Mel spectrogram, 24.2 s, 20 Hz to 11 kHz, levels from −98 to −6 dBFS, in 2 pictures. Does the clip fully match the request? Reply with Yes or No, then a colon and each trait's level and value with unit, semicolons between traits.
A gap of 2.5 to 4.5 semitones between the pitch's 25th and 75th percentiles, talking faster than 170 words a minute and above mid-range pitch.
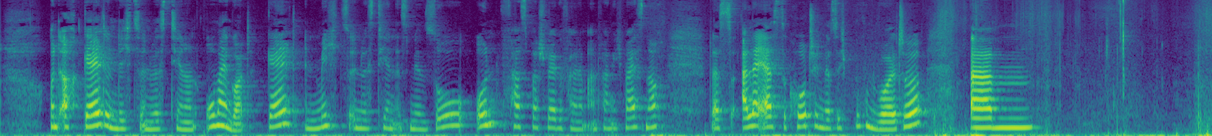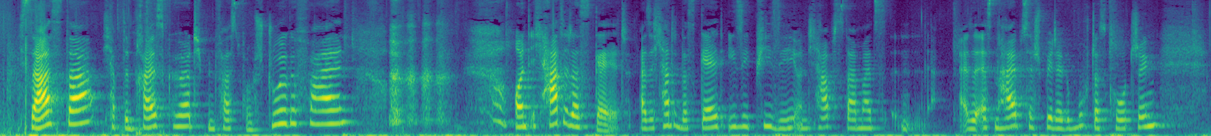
Yes: average, 4.0 semitones; average, 185 wpm; high, 245 Hz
